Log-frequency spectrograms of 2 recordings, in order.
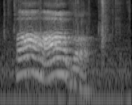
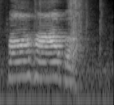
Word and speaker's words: Far Harbor: Fahaba. Eowyn spent a bunch of time in Maine when she was younger, and apparently Northeasterners are very particular about pronunciation. You don't pronounce the R's. It's Fahaba.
